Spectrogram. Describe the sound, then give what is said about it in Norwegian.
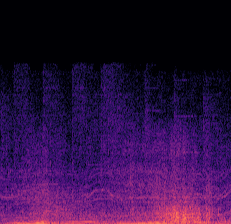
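A stolen car's engine roars as it accelerates hard at full speed toward nightclub doormen, its pitch climbing in steady surges. The engine is loud, with no voices over it. “Mye tyder på at de ønsket hevn, og hva vil da bedre enn å kjøre mot dørvaktene som kastet deg ut i full fart.”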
